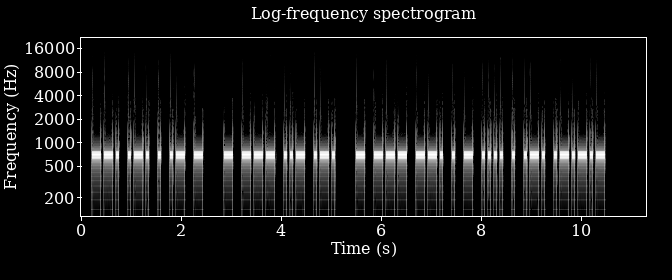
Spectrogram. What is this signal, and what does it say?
Morse code, heard as a keyed tone, about 20 wpm, 700 Hz. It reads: GREAT TOUR TOGETHER.
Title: Sentences from Top 1400 Words 20wpm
